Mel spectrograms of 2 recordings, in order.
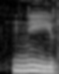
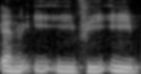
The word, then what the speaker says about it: Niamh: It's pronounced Niamh like Neeve, but it is spelled Niamh. That is the Irish language.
